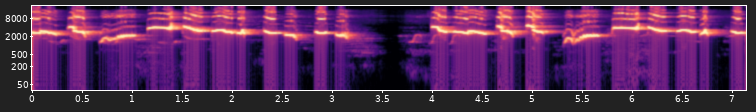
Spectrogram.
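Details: Oriental magpie-robin in full ngeplong morning song, used as a lure for idle kacer: dense, loud whistles tumbling downward and rising slurs, almost continuous apart from one short break.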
